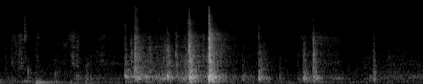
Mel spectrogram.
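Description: Sheet-metal side panel of a desktop PC case being fitted and slid shut: a quick cluster of knocks and rattles about a second and a half in, then a few lighter clicks.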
